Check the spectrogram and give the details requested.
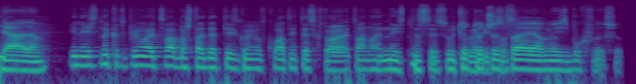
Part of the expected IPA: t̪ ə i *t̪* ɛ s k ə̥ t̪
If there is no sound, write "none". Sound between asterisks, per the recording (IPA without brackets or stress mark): t̪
